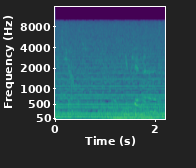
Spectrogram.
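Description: A steady low hum heard inside a car's cabin, with a deeper rumble swelling about a second in. A voice begins right at the end.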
